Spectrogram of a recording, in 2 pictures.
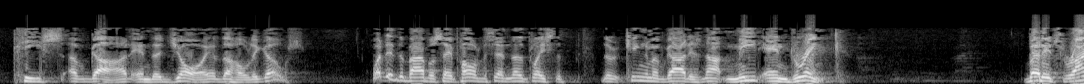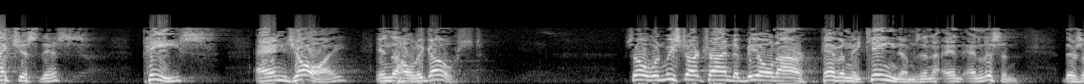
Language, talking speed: English, 150 wpm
